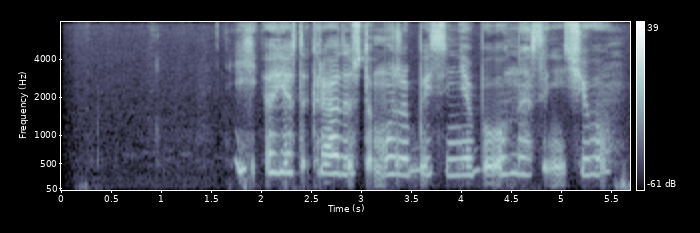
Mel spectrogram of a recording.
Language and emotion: Russian, sad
